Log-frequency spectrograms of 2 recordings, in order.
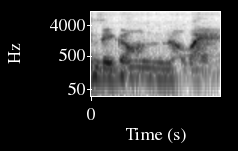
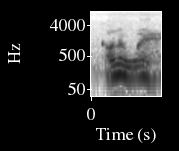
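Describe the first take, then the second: First: Melodramatic thin voice. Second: Said in the usual way. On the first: Acted. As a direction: let it fade on a longing sigh. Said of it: "The voice became melodramatically thin, a whisper of longing". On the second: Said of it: "The voice became melodramatically thin".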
